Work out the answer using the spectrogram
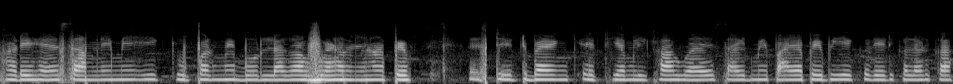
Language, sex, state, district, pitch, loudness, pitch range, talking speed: Hindi, female, Bihar, Madhepura, 215 Hz, -18 LUFS, 210-220 Hz, 190 wpm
